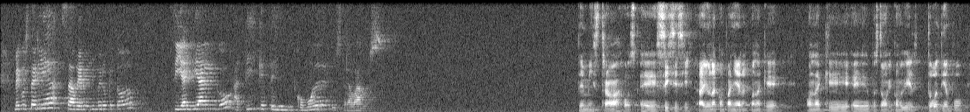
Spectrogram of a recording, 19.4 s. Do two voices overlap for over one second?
No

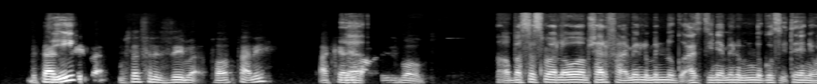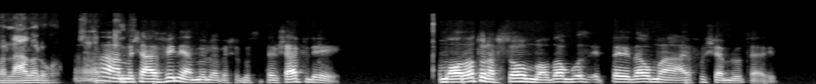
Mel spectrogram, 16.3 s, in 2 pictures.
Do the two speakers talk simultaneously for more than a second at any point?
No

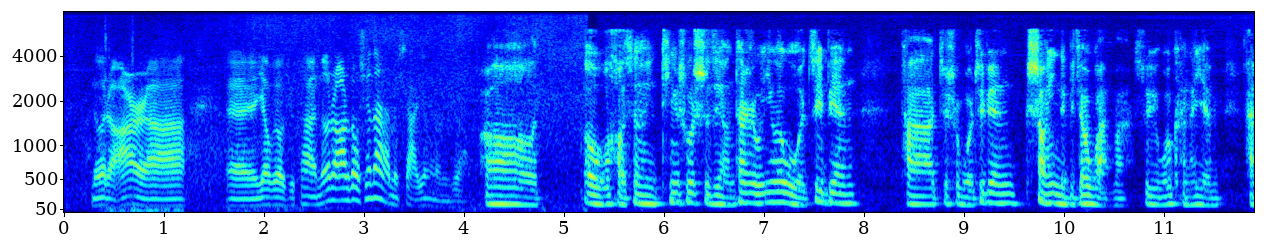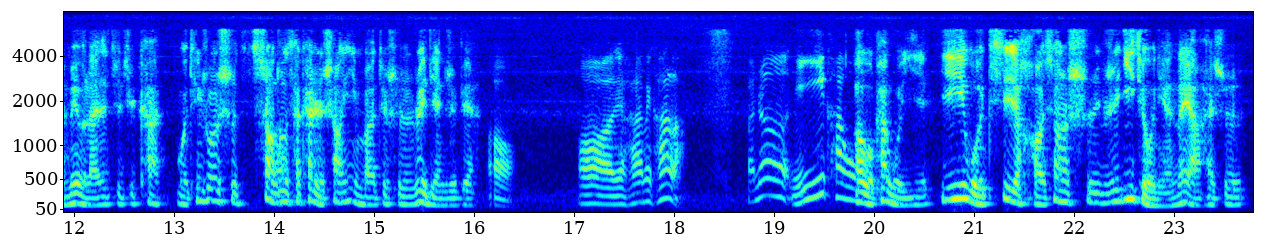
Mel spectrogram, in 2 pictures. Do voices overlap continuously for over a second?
No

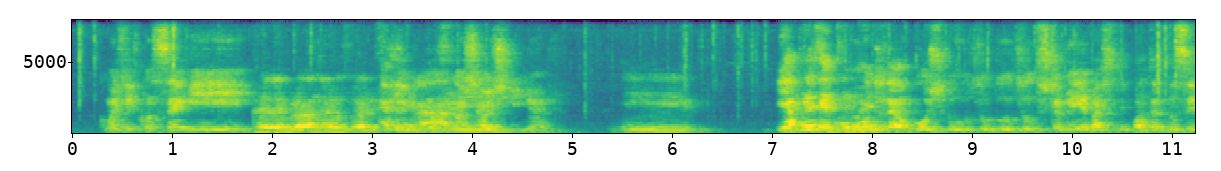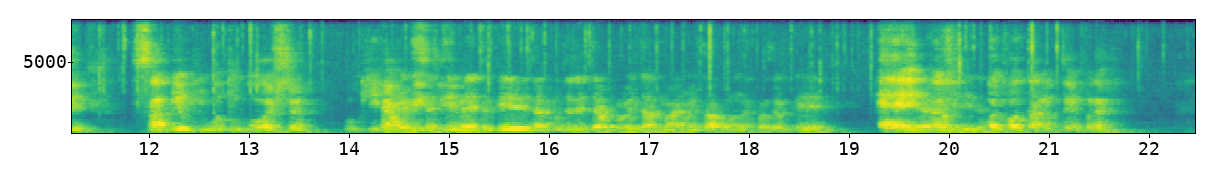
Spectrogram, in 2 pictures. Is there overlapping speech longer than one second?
Yes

